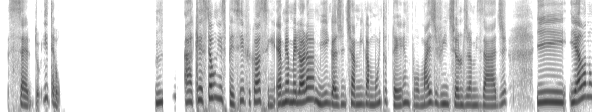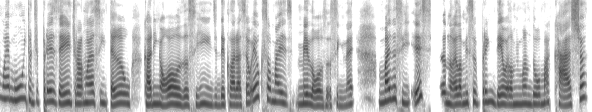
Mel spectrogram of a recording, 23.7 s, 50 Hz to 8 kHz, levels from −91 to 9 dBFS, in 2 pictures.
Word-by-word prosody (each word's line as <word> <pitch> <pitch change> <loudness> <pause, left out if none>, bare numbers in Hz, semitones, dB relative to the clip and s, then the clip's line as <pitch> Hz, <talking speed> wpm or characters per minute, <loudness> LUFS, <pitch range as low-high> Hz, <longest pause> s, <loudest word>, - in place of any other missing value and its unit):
Certo, - - -4
então 330 +1 -6 1.9
Hum, 230 +2 +2 0.4
a 245 0 +1
questão 285 +5 +2
em 320 - -3
específico 240 -1 -4
é 245 - +6
assim: 185 -9 -4
é 205 - +5
a - - +5
minha 245 +3 +4
melhor 235 0 +6
amiga, 225 -9 +2
a - - +2
gente 200 +4 -6
é - - +5
amiga 195 0 -1
há - - -6
muito 220 +8 -4
tempo, 180 -2 -4
mais 185 +7 -2
de 220 - -5
20 205 0 -2
anos 180 -1 -2
de 185 - -4
amizade 180 +3 -4 0.6
e 235 0 +2
e 230 +1 +2
ela 290 +7 +6
não 350 -3 -4
é 310 0 +1
muito 295 +1 0
de 225 +2 -6
presente, 230 -3 +1
ela 210 0 +3
não 225 +1 +1
é, 230 - +4
assim, 225 0 -4
tão 205 +3 +1 0.3
carinhosa, 190 -1 +3
assim, 190 +3 -3
de 180 0 -9
declaração. 185 +3 0
Eu 310 +6 +3
que - - -16
sou 290 - 0
mais 235 -5 -2
melosa, 195 -5 +1
assim, 180 +1 -9
né, 185 +4 -4 0.5
mas 255 +5 +5
assim, 230 -8 -2
esse 370 - +1 0.3
ano 215 -3 +1
ela 195 +2 +3
me 215 +2 -1
surpreendeu, 225 -3 -1
ela 190 -1 +2
me 195 +1 -1
mandou 200 0 -1
uma 215 +4 -2
caixa, 190 - +2
210 Hz, 160 wpm, -24 LUFS, 190-245 Hz, 1.9 s, é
